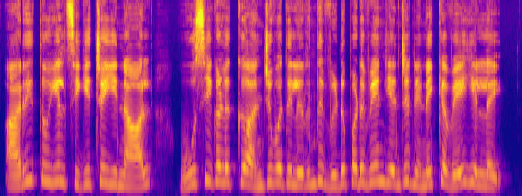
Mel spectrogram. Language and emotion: Tamil, surprised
